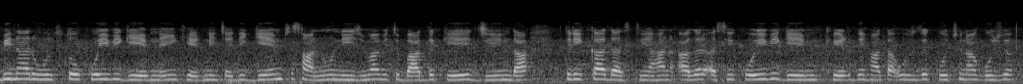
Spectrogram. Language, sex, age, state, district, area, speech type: Punjabi, female, 30-45, Punjab, Mansa, urban, spontaneous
